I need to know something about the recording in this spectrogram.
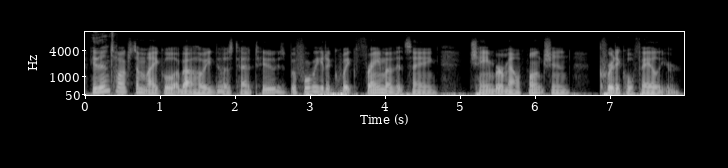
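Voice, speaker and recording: A man's voice: medium pitch, lively intonation, moderate pace, a little mellow, smooth, no echo, lo-fi sound. A man hosting a video essay, giving a scripted explainer narration.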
